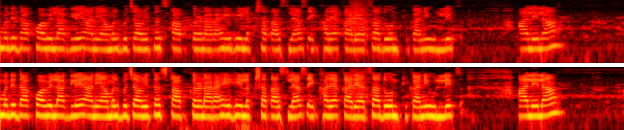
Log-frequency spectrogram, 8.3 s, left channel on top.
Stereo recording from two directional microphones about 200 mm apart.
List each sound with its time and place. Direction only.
0.0 s a woman's voice: 50° right (ahead or behind)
